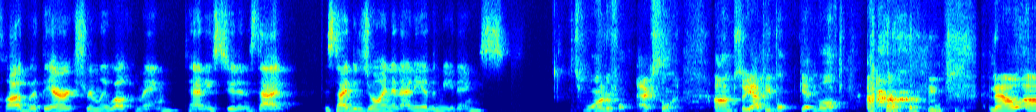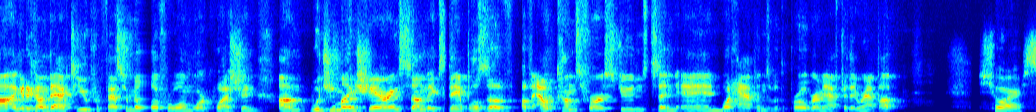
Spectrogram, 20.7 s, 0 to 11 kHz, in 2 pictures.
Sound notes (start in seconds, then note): 8.6 chuckles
